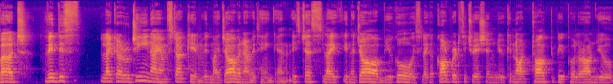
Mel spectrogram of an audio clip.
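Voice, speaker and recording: A man with a Pakistani accent speaks at a fairly slow pace. His pitch is fairly high, with fairly even intonation. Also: big swings in loudness. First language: Saraiki. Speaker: YouTuber. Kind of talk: casual vlog monologue. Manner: halting, filler-heavy.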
